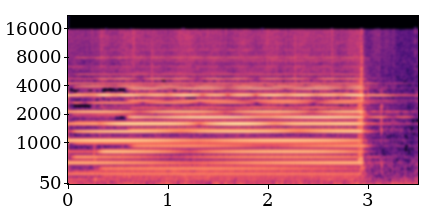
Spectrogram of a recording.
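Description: A dominant seventh chord tuned in just intonation rings from a Tonal Plexus keyboard, a smooth sustained chord held steadily for about three seconds before ending abruptly, with no talking over it.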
